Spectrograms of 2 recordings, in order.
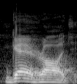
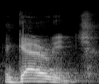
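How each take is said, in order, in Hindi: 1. यह शब्द लंबी 'rahzh' ध्वनि पर खत्म होता है। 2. यह शब्द छोटी 'ridge' ध्वनि पर खत्म होता है। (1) "इसका एक उच्चारण है" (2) "तो इसको हम बोलेंगे गैरेज"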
